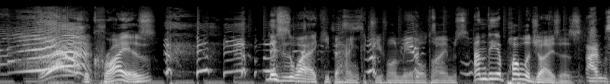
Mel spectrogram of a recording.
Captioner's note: screaming; sobbing uncontrollably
